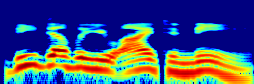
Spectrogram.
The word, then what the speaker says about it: Buitoni: Buitoni Italian pronunciation vwi to me is an Italian food company based in San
